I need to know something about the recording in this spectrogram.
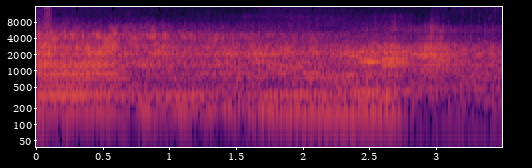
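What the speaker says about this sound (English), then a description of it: "you hear the rev limiter as we go by, just past our sound stand here" The number 165 Mazda MX-5 race car's engine screams at high revs and bounces off the rev limiter during an SCCA Super Touring Under race. It sounds loud and close as the car passes, then tails off.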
